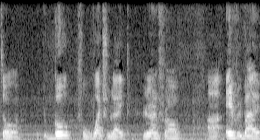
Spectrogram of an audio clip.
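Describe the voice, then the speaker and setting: A man with a French accent speaks very slowly in a monotone, flat way, leaving long, frequent pauses. His loudness swings widely, and room echo is audible. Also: medium pitch for a man. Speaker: interview guest, student. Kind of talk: casual interview.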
